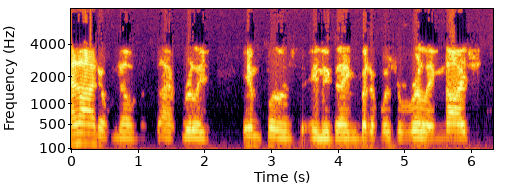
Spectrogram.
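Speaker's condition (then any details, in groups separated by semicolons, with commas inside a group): ALS; voice off but clear and understandable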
